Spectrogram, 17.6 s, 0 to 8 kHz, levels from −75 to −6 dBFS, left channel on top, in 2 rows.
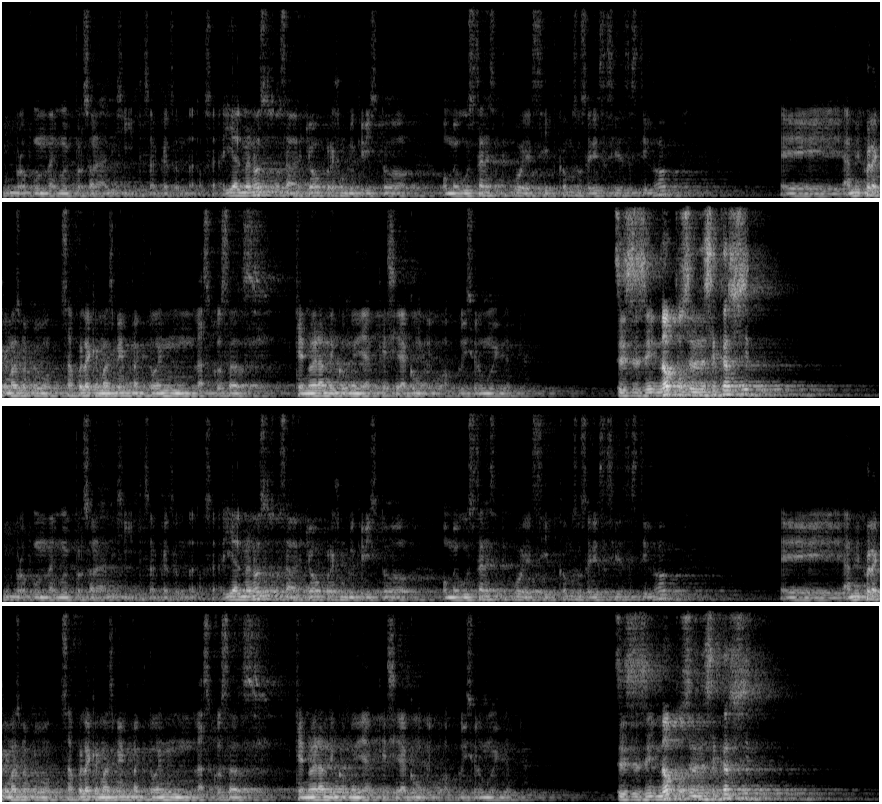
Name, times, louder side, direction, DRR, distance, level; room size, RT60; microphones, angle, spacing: voice 1, 0.0-4.1 4.4-6.7 7.8-11.5 11.7-13.9, equal, 5° left, 4 dB, 2.1 m, -32 dB
voice 2, 14.9-16.2, left 3 dB, 85° left, 6 dB, 1.8 m, -25 dB
28.5 x 24.0 x 6.9 m, 2.1 s
head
